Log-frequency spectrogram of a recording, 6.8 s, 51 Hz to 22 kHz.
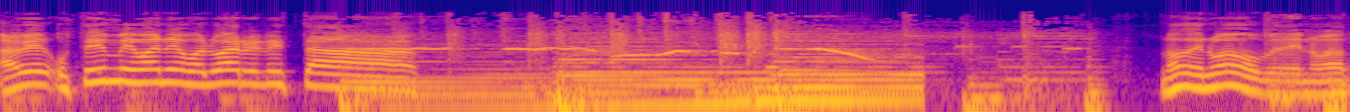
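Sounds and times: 
speech: 0.0 - 2.3, 5.8 - 6.7
steady music: 1.0 - 6.7
person whistling a short wavering tune: 1.9 - 5.6.

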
